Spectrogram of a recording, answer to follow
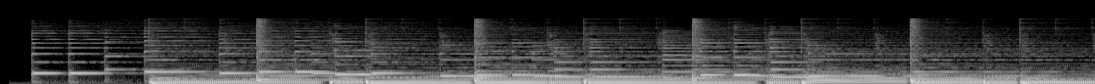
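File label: soprano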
